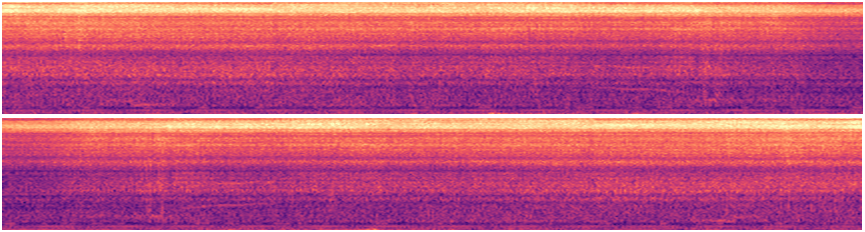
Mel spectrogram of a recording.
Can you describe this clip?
Sound effects > Human sounds and actions
Air, steady aerosol hiss. Human imitation. Looped. Comical.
